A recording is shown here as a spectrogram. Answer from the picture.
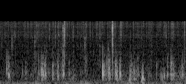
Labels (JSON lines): {"label": "biophony, sea urchins (Echinidae)", "recorder": "SoundTrap 600 or HydroMoth"}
